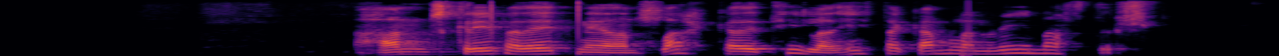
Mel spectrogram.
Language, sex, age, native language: Icelandic, male, 30-39, Icelandic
